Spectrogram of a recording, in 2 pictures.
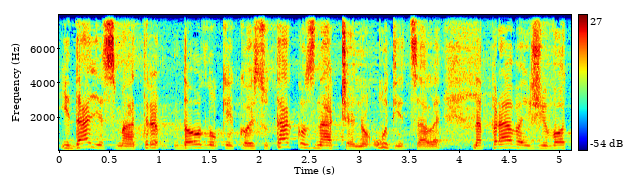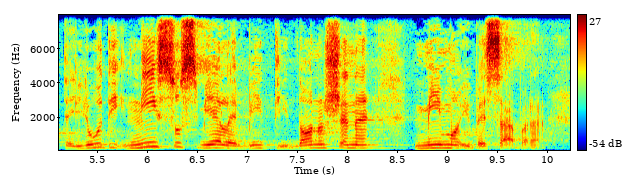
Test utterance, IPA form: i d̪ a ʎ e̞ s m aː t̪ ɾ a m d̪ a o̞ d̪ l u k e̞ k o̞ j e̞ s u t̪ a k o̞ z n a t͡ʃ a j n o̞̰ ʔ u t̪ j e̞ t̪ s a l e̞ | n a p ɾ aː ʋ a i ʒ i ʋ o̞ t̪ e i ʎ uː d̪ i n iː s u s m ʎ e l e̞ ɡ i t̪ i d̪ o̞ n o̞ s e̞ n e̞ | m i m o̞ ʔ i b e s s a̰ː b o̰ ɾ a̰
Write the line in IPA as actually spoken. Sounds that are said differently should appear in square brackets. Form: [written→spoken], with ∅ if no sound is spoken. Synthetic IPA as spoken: i d̪ a ʎ e̞ s m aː t̪ ɾ a m d̪ a o̞ d̪ l u k e̞ k o̞ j e̞ s u t̪ a k o̞ z n a t͡ʃ a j n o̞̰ ʔ u t̪ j e̞ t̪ s a l e̞ | n a p ɾ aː ʋ a i ʒ i ʋ o̞ t̪ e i ʎ uː d̪ i n iː s u s m [ʎ→j] e l e̞ [ɡ→b] i t̪ i d̪ o̞ n o̞ [s→ʃ] e̞ n e̞ | m i m o̞ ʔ i b e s s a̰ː b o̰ ɾ a̰

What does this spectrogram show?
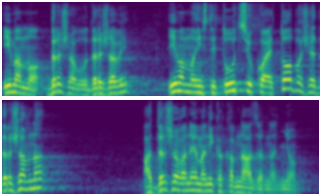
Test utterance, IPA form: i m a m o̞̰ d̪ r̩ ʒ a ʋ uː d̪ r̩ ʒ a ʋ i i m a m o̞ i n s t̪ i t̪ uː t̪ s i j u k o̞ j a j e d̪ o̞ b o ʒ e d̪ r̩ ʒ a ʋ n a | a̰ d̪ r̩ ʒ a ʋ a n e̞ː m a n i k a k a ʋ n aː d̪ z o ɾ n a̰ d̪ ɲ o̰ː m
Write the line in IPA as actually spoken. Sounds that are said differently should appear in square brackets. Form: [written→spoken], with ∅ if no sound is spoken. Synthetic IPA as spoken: i m a m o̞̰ d̪ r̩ ʒ a ʋ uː d̪ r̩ ʒ a ʋ i i m a m o̞ i n s t̪ i t̪ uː t̪ s i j u k o̞ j a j e [d̪→t̪] o̞ b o ʒ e d̪ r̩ ʒ a ʋ n a | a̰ d̪ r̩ ʒ a ʋ a n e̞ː m a n i k a k a ʋ n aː d̪ z o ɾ n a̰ d̪ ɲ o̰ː m

